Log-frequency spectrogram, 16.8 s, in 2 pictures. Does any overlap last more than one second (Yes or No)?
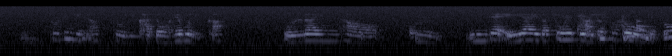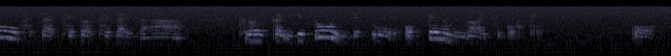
Yes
